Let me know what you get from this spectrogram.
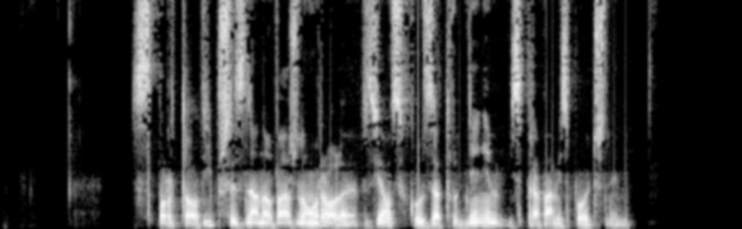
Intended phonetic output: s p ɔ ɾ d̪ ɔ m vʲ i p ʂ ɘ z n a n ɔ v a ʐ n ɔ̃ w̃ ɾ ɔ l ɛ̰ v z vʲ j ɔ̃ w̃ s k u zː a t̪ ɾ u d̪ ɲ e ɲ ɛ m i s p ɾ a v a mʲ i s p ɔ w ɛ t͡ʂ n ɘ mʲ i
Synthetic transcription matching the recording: s p ɔ ɾ t̪ ɔ vʲ i p ʂ ɘ z n a n ɔ v a ʐ n ɔ̃ w̃ ɾ ɔ l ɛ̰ v z vʲ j ɔ̃ w̃ s k u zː a t̪ ɾ u d̪ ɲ e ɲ ɛ m i s p ɾ a v a mʲ i s p ɔ w ɛ t͡ʂ n ɘ mʲ i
